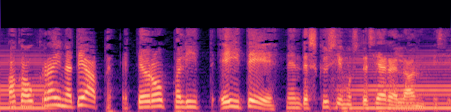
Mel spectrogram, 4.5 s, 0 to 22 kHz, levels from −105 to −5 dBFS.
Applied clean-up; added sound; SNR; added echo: neural mask model RNNoise.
